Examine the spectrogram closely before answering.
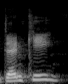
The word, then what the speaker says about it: Denke: Do you pronounce his name Denke?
